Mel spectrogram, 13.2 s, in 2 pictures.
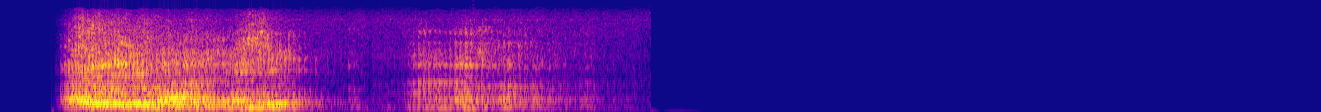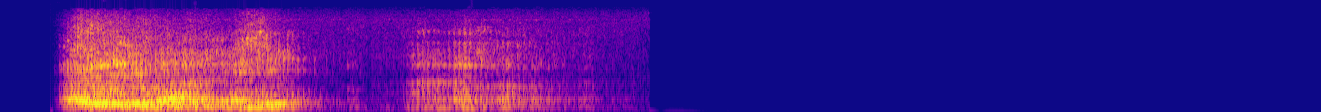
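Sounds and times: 
lion roaring: 0.3s - 3.2s, 6.9s - 9.8s.

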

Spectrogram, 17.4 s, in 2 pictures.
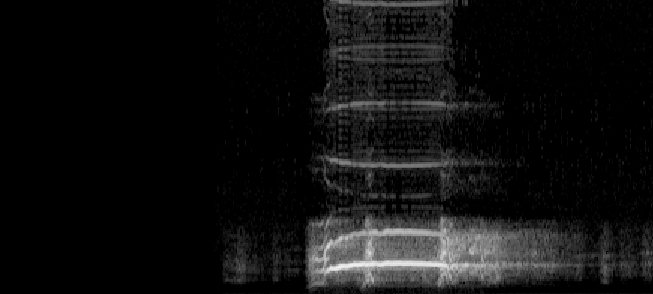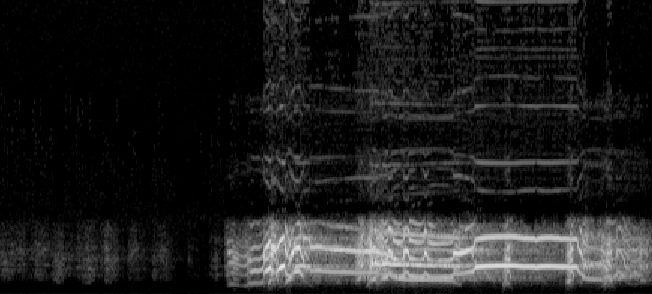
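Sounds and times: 
coyote howling and yelping: 4.1s - 7.0s, 11.8s - 17.4s.

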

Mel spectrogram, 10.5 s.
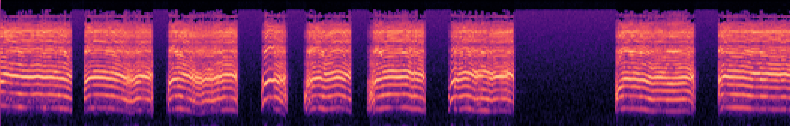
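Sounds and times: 
cottontail rabbit distress screaming: 0.0s - 6.9s, 8.2s - 10.5s.

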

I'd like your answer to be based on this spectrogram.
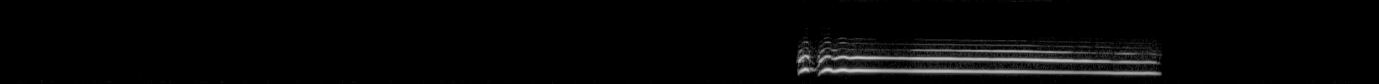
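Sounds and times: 
coyote howling: 8.0s - 11.6s.

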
